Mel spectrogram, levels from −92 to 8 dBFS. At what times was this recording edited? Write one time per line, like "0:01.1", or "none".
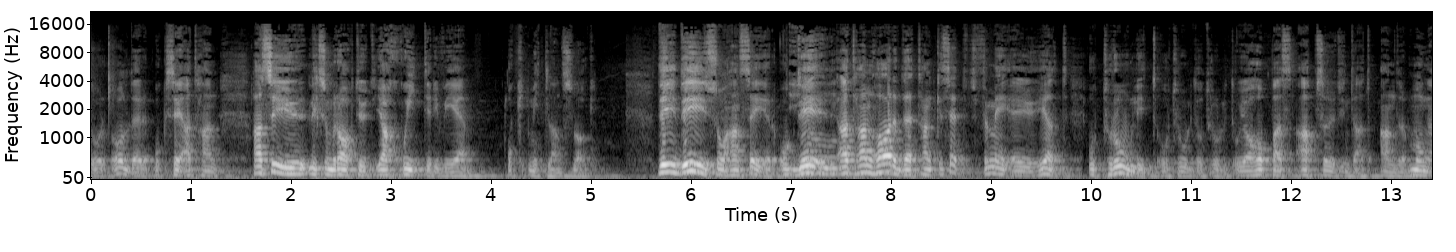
0:05.3
0:09.9

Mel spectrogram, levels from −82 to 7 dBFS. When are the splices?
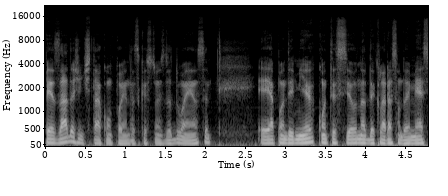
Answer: none

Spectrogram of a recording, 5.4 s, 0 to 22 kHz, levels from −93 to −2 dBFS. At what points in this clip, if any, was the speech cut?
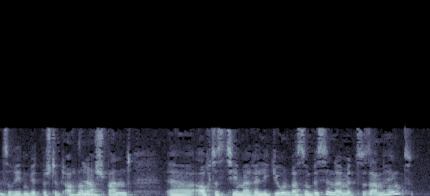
none

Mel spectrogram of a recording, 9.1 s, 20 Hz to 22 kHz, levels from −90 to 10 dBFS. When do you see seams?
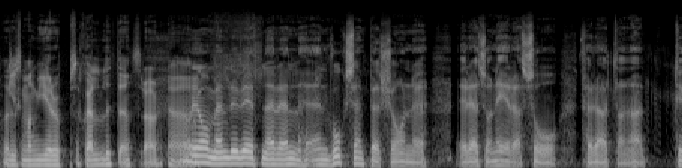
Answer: none

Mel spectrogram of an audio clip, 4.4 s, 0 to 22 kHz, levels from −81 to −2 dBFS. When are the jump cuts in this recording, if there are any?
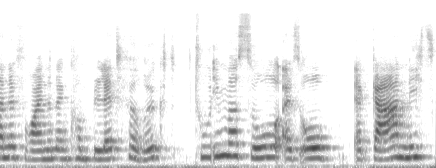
0:02.1

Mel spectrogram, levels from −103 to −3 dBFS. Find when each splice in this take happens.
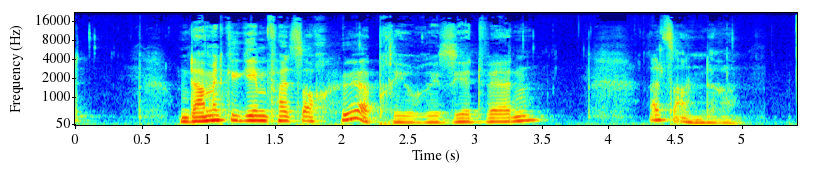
none

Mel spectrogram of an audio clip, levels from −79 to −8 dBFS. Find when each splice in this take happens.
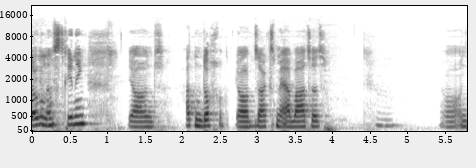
0:02.6
0:03.0

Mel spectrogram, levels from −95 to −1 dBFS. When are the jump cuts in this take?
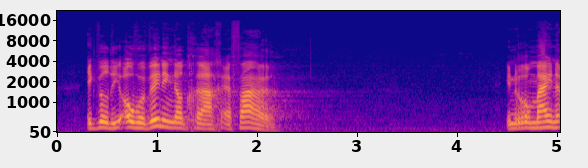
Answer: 0:01.3

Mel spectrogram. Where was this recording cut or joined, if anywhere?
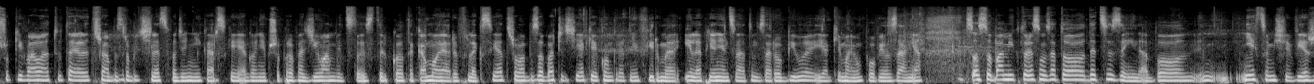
0:04.1

